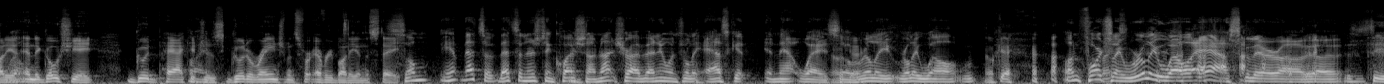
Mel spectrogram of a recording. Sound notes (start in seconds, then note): 10.0 chuckles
